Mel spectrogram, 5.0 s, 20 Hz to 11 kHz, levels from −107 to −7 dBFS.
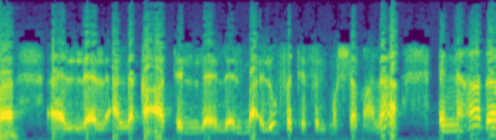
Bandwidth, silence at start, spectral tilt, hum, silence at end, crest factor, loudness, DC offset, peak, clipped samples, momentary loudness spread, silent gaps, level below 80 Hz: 10.5 kHz; 0 s; -4 dB/octave; none; 0 s; 10 dB; -11 LUFS; under 0.1%; 0 dBFS; 0.1%; 9 LU; none; -46 dBFS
